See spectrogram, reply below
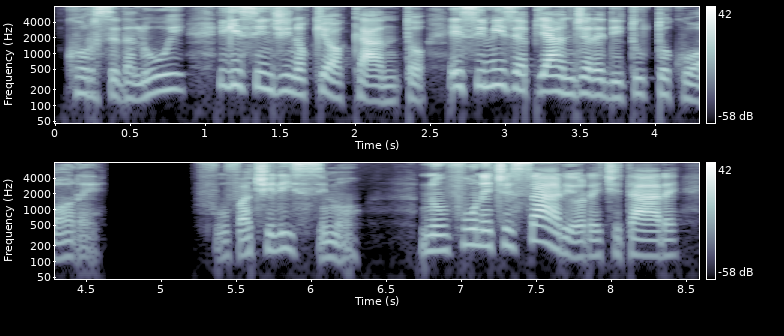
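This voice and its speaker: A woman narrating a story for an audiobook, reading expressively with dramatic pauses. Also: sits low, animated, no room sound, clean studio sound. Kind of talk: scripted narration.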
